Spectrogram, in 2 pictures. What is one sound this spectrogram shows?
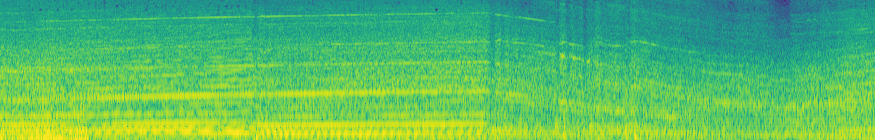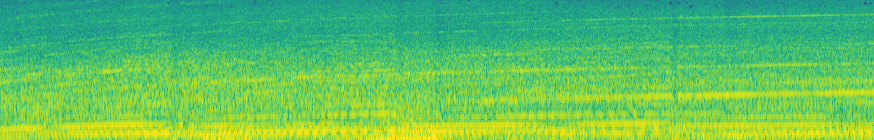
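A racing car engine roars, climbing through the gears, slowing for a corner and then speeding up again.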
